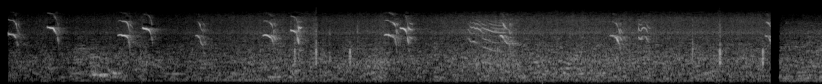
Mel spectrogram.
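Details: Asian small-clawed otter pups at play, giving sharp high chirping whistles, each a quick downward sweep, in irregular bursts of one to three over eight seconds, with a hiss of background noise.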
